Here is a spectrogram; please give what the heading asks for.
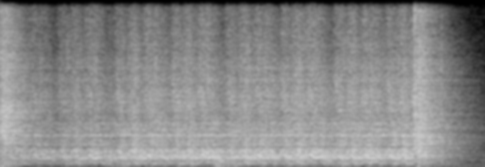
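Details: Small block Chevy engine of unknown condition, fuel squirted into carburetor: rough loud churning about four seconds, sharp backfire pop near the end, then dies; fires but won't keep running, compression to be checked.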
